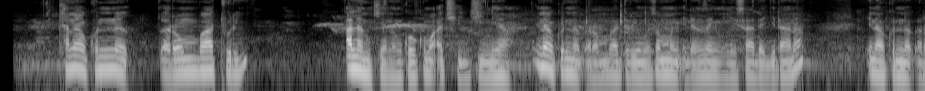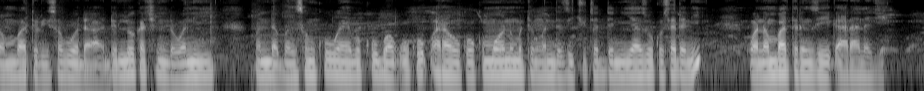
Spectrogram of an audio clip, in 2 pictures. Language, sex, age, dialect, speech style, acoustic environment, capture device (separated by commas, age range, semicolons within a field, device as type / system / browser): Hausa, male, 25-34, Nigeria - Kano, happy; anxious; excited, people talking; nature, mobile / Linux / Chrome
